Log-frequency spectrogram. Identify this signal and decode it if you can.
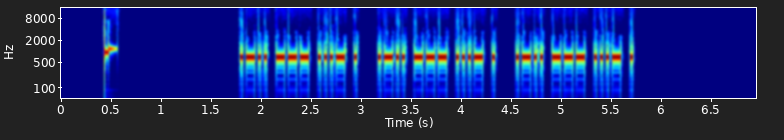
Morse code, heard as a keyed tone, about 40 wpm, 700 Hz. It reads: LOVE LOVE LOVE
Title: Top 500 Words Repeated 40wpm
